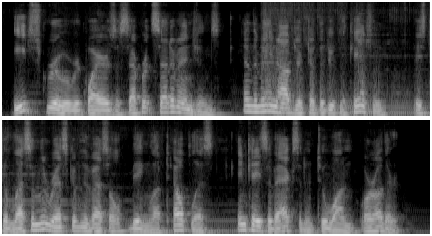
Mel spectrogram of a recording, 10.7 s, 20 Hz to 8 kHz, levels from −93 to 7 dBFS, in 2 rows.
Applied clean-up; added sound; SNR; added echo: neural separator model SepFormer DNS4.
